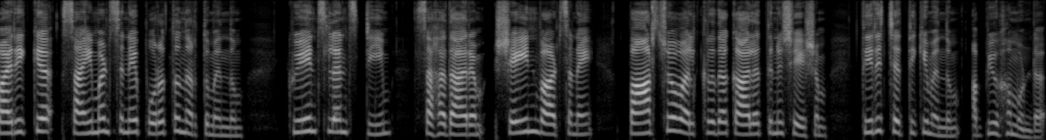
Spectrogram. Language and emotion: Malayalam, neutral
